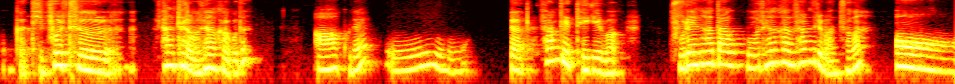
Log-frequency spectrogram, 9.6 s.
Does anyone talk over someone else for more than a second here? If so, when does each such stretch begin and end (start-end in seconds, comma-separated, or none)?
none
